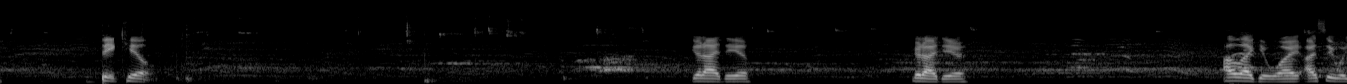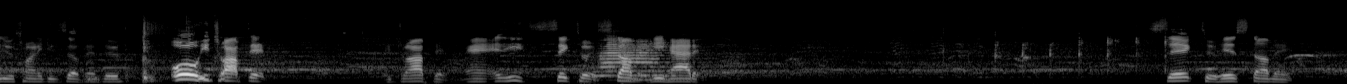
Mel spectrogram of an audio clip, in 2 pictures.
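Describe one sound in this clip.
Young men shout loudly in an echoing hall.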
